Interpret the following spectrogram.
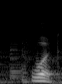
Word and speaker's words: would: pronunciation wood is pronounced completely like the wood would would they all is silent wood would not world something like that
